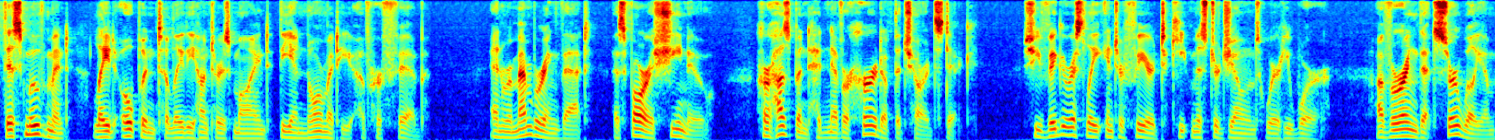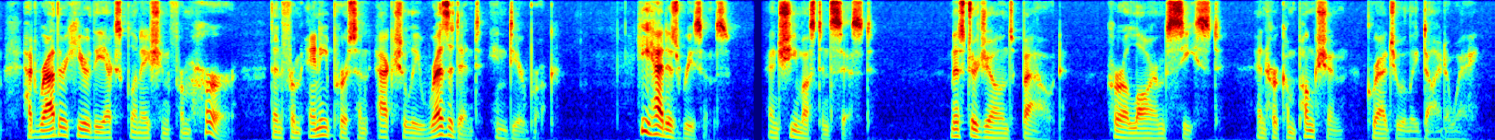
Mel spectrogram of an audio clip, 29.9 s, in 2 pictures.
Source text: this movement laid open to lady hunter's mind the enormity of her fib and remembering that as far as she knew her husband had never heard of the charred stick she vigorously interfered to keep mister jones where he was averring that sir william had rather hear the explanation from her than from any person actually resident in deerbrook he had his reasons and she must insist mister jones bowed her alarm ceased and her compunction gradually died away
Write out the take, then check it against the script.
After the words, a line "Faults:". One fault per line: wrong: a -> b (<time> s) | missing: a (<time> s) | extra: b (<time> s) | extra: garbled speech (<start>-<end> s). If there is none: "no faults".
this movement laid open to lady hunter's mind the enormity of her fib and remembering that as far as she knew her husband had never heard of the charred stick she vigorously interfered to keep mister jones where he were averring that sir william had rather hear the explanation from her than from any person actually resident in deerbrook he had his reasons and she must insist mister jones bowed her alarm ceased and her compunction gradually died away
Faults:
wrong: was -> were (12.9 s)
